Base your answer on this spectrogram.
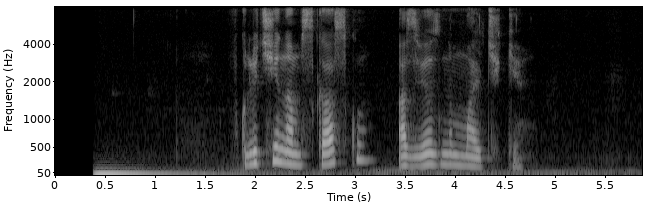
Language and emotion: Russian, neutral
